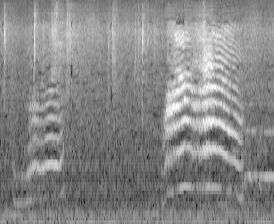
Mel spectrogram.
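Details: Domestic cats at play give two meows: a short rising-falling one, then after a pause a longer, louder, harmonic-rich wail that bends up and slowly down. Low steady background hum throughout.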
